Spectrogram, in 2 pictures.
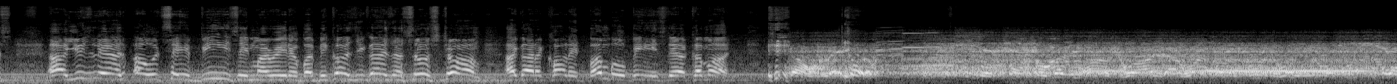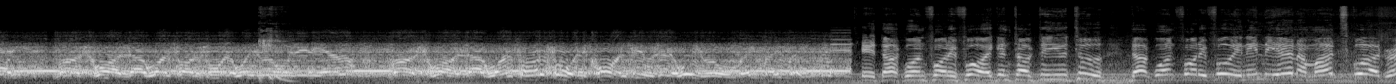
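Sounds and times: jumble of voices over radio: 6.4 - 23.6
steady radio whistle: 7.9 - 22.6.

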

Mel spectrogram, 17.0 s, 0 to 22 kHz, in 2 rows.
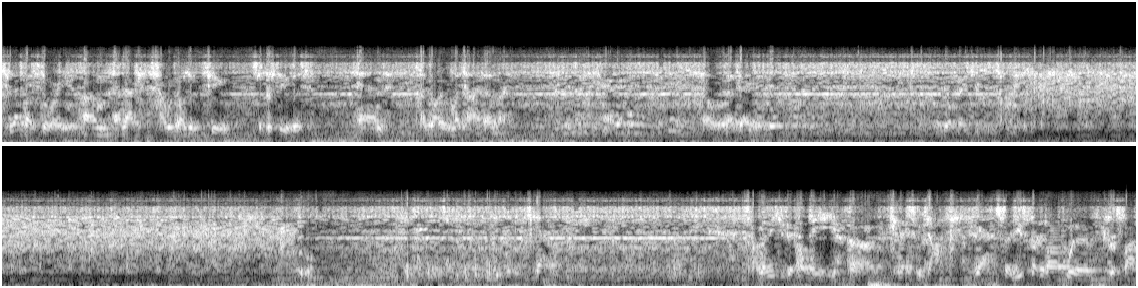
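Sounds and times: dense noisy din: 0.0 - 17.0.

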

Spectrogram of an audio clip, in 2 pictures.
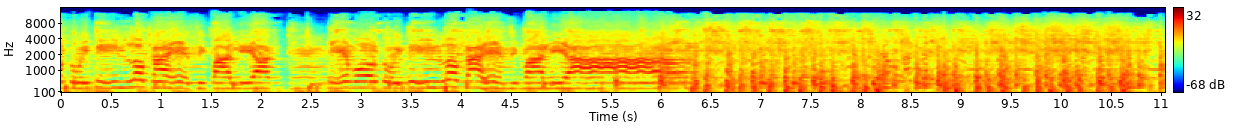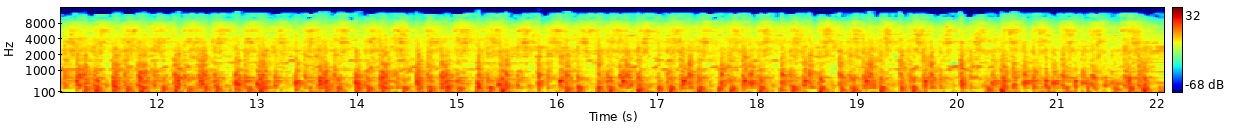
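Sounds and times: instrumental folk drumming: 0.0 - 22.0.

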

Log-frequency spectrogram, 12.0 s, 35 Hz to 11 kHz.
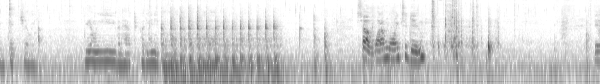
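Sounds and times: wooden spoon knocking against pot: 3.0 - 6.7.

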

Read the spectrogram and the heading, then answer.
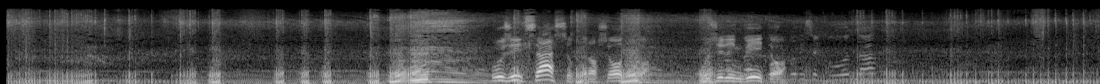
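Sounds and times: motorcycle engine revving: 0.1 - 11.0.

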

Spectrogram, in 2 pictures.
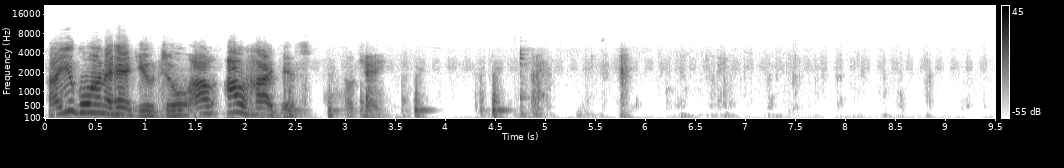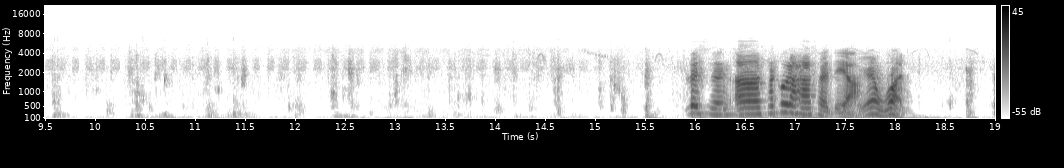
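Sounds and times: small clicks and rustles: 2.7 - 16.0, 18.1 - 19.0.

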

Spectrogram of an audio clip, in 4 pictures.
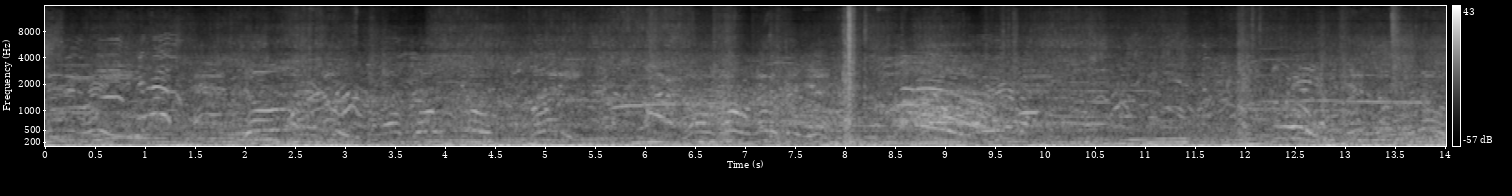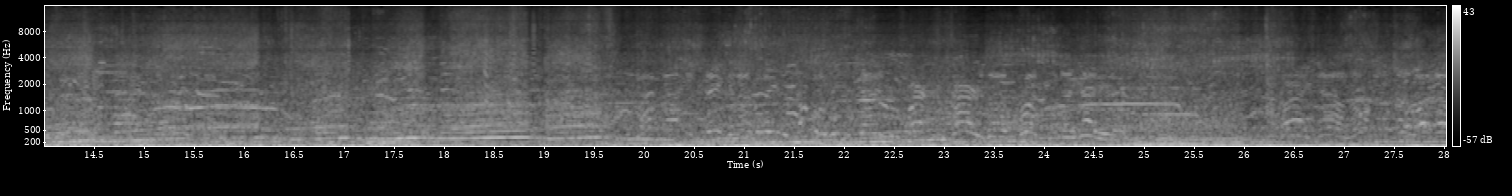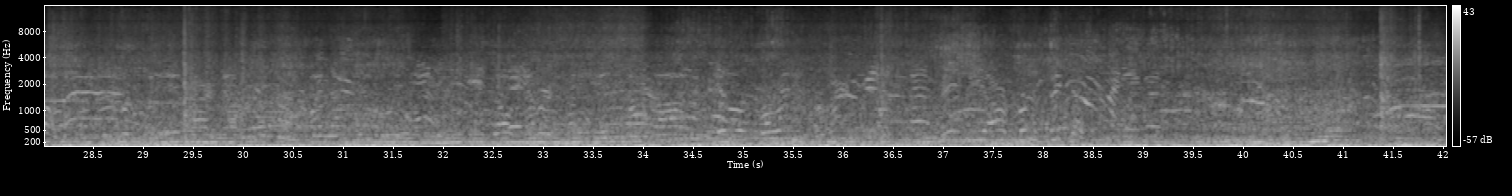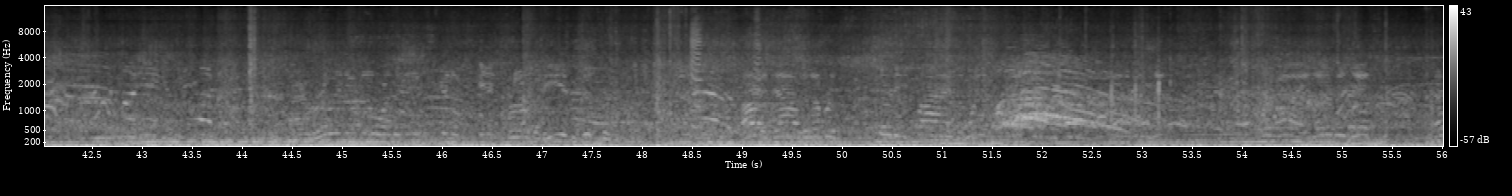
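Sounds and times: car engines revving hard: 0.0 - 56.0
crowd shouting and cheering: 0.0 - 56.0
car collision impacts: 7.9 - 8.4.

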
